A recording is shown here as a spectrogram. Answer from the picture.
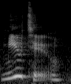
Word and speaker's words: Mewtwo: I've only ever heard it like emphasis on the Mew, like Mewtwo.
